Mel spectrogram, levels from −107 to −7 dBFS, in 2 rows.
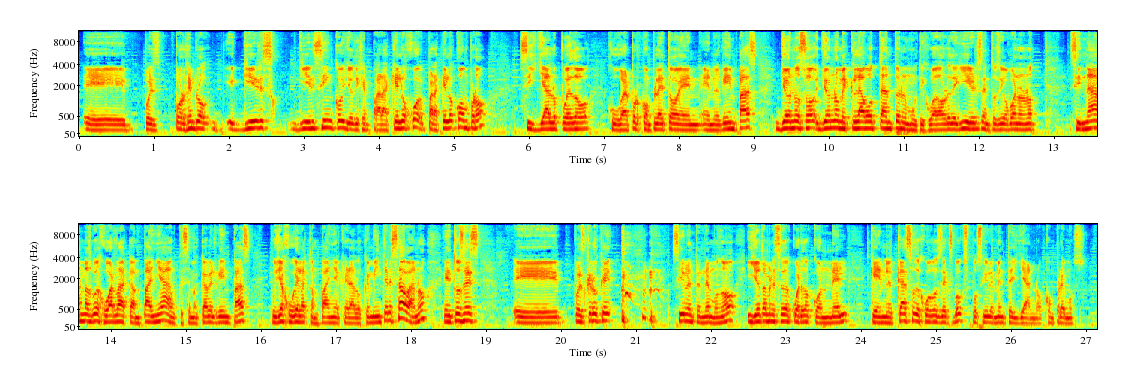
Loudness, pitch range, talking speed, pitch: -17 LUFS, 140-170 Hz, 230 wpm, 155 Hz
